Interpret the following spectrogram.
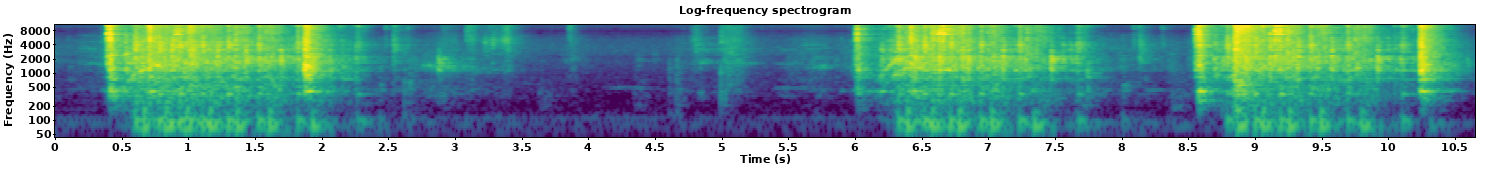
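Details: Pull-start generator not run since last winter: three pull-start bursts, each a quick chugging rattle that fades out without catching. It turns over but never fires; the owner suspects a forgotten detail.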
